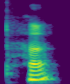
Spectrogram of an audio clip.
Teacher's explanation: The voiceless bilabial plosive is P.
